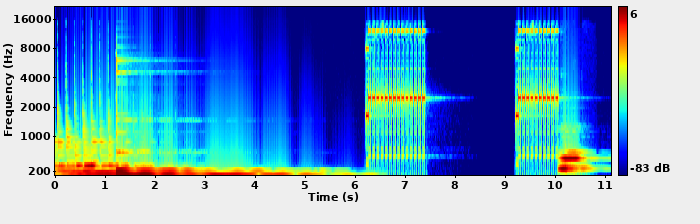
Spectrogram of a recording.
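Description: A telephone rings twice, each ring a buzzy trill of rapid high pulses lasting about a second, following a low sustained musical chord that slowly fades out. No one speaks.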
